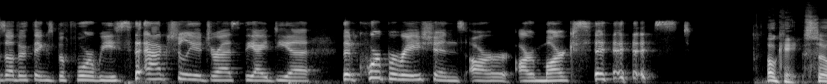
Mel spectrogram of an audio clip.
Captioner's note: laugh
